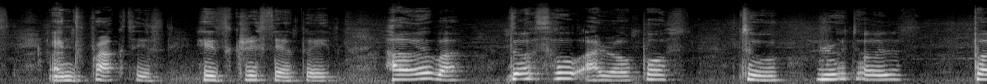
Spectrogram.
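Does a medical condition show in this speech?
Yes: cerebral palsy; from birth.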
